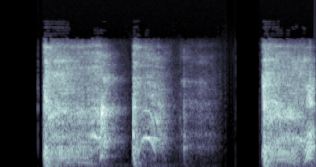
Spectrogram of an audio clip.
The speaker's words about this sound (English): Sorry, I'm having a White House cough attack here.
